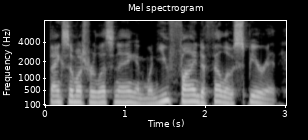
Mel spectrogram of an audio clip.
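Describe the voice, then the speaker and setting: Wry man player with a higher voice. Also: fairly quick, dry recording. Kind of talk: banter at a game table.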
